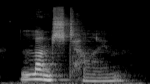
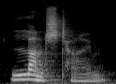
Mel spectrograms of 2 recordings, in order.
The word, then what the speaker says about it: lunchtime: This word is stressed on the first syllable. True or false? Listen carefully. Lunchtime. Yes, that's true. Lunch is stressed. Lunchtime.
